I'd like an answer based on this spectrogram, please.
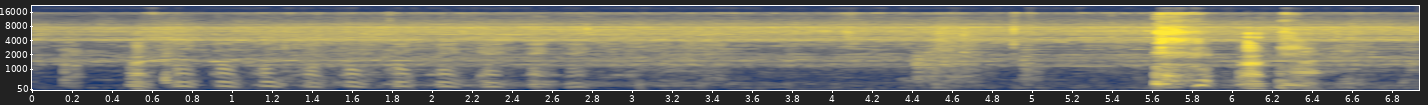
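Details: Hungry wild boar hybrid pig on a Vietnamese farm: a quick run of rhythmic grunts, about two per second, fading after three seconds, then a burst of louder squeals and hiss near the end.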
